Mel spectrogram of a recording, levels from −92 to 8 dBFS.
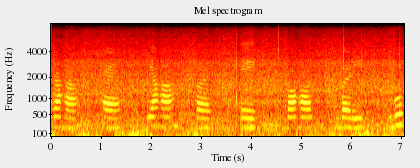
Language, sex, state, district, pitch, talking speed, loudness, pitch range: Hindi, male, Chandigarh, Chandigarh, 215 Hz, 75 wpm, -16 LUFS, 205-225 Hz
